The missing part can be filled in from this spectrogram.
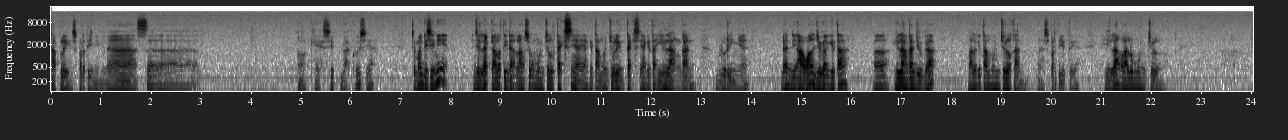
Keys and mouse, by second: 0.2 click, 15.3-16.8 drag.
